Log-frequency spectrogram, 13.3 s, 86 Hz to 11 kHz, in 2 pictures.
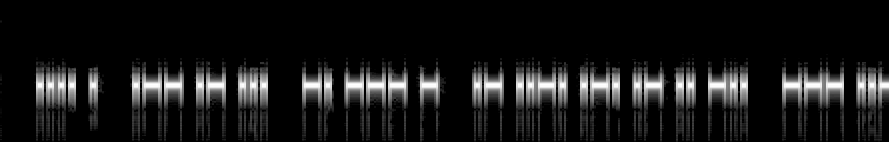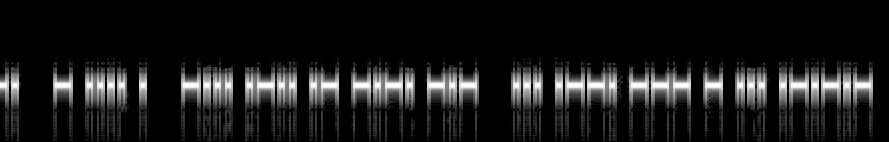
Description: Morse code, heard as a keyed tone, about 30 wpm, 600 Hz. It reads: HE WAS NOT AFRAID OF THE BLACK SPOTS.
